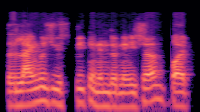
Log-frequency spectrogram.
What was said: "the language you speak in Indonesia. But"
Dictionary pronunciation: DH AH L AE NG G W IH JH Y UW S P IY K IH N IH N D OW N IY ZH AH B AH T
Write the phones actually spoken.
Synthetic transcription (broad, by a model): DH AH L AE NG G W IH JH Y UW S P IY K IH N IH N D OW N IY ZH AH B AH T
